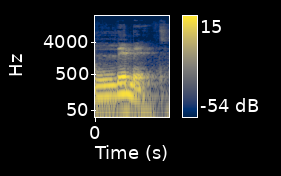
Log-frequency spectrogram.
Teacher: One T, not doubled, because limit, the stress is on li, the first syllable.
